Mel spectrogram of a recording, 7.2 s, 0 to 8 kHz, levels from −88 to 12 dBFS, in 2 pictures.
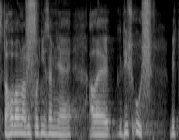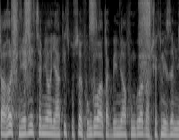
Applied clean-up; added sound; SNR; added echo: neural mask model Resemble Enhance denoiser.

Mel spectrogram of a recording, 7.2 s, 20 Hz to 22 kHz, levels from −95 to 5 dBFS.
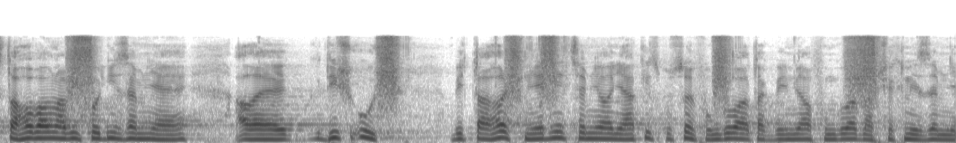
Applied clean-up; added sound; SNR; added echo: none; Liquid; 10 dB; none.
